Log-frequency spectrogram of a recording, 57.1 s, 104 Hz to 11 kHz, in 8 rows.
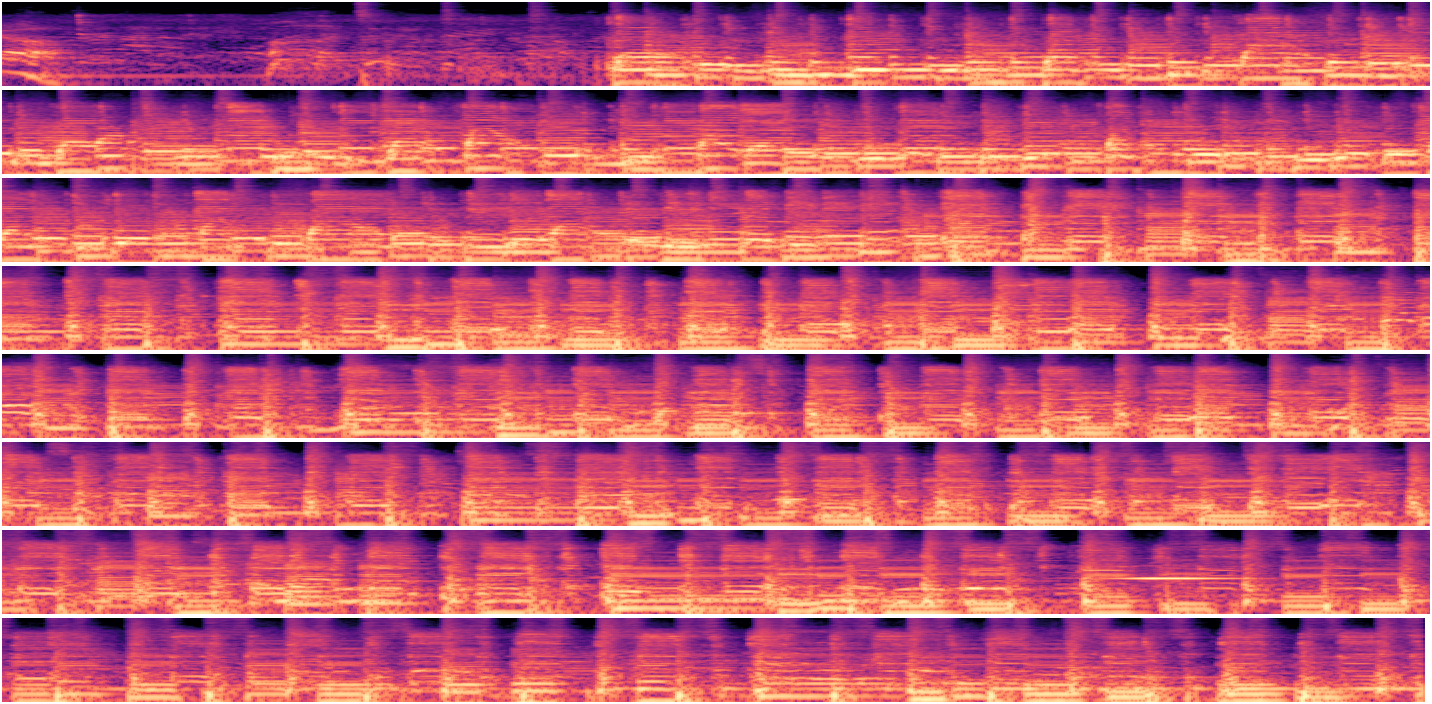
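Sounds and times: bass guitar: 3.0 - 57.0
drum kit fast beat: 3.0 - 57.0
electric guitar: 3.0 - 57.0.

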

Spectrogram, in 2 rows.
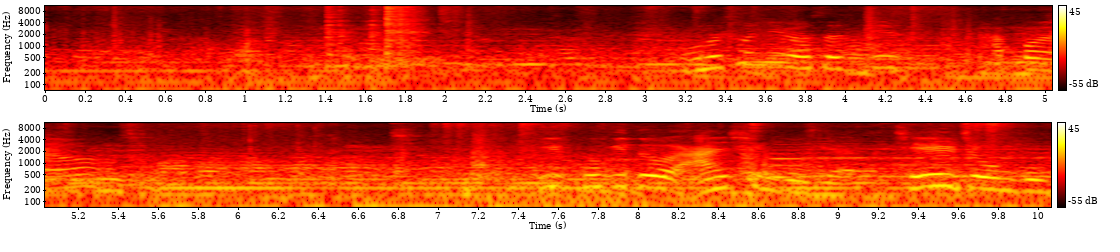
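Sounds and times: market background noise: 0.0 - 10.0
metal kitchenware clattering: 1.4 - 2.1.

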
